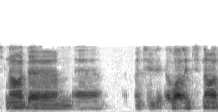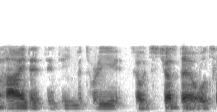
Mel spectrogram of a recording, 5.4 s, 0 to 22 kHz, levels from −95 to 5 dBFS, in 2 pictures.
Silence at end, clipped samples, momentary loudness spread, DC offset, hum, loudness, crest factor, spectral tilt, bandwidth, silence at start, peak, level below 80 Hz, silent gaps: 0.05 s; under 0.1%; 19 LU; under 0.1%; none; -21 LUFS; 18 dB; -4.5 dB/octave; 4.2 kHz; 0.05 s; -4 dBFS; -70 dBFS; none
